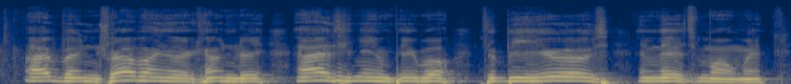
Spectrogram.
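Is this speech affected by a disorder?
Yes: motor neuron degeneration.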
